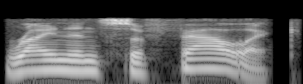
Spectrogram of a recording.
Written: rhinencephalic

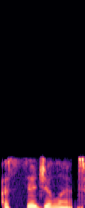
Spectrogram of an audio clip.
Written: acidulent

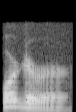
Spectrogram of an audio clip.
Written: orderer

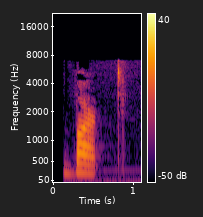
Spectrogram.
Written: barthes

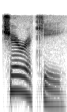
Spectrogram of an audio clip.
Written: Cherokee Outlet

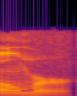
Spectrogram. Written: omer

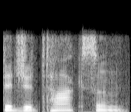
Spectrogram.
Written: digitoxin

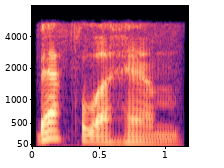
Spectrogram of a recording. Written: Bethlehem

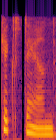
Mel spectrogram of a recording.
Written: kickstand

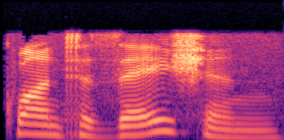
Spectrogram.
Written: quantization

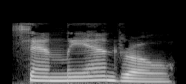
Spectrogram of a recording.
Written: San Leandro

